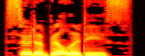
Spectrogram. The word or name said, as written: suitabilities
